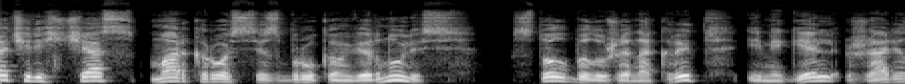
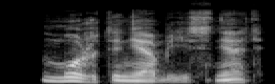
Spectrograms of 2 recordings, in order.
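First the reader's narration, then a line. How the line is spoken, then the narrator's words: Soft interruption. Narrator (Russian): мягко прервал ее Мигель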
